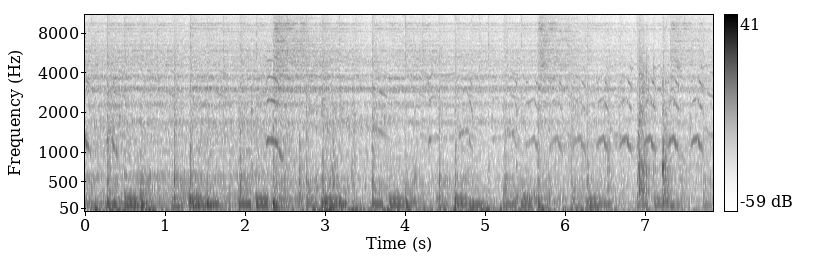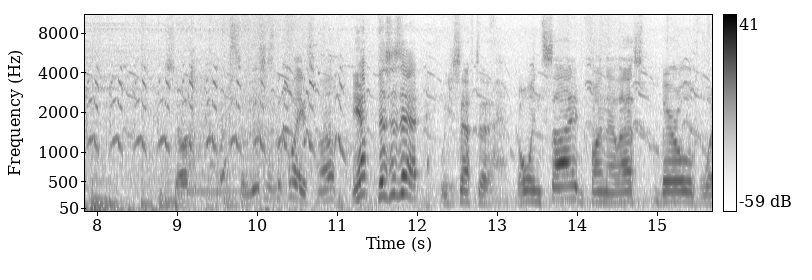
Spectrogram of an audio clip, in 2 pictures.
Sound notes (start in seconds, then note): 1.2 lively rock music; 2.9 gulls squawking; 6.9 car doors closing; 7.1 gulls squawking; 10.7 gulls squawking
